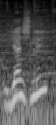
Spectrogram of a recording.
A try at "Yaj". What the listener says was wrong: On prononce que Ya.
